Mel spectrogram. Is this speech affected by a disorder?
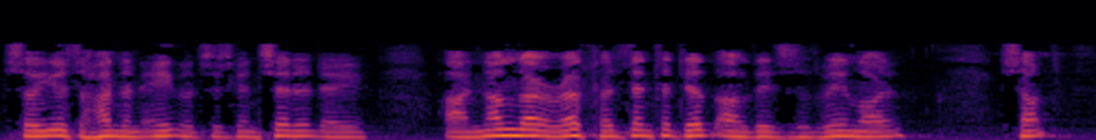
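Yes: stroke with facial paralysis; speaks very carefully to be understood, listeners need to give attention.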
